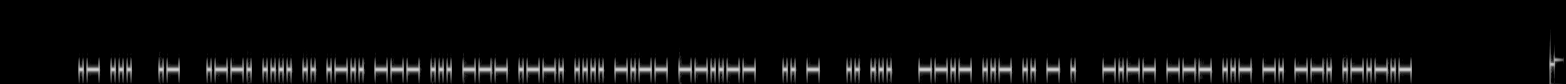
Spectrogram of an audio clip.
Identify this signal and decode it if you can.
Morse code, heard as a keyed tone, about 30 wpm, 700 Hz. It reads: AS A PHILOSOPHY, IT IS QUITE YOUNG.
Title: Sentences from Top 1000 Words - Review Part 6 - 30wpm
